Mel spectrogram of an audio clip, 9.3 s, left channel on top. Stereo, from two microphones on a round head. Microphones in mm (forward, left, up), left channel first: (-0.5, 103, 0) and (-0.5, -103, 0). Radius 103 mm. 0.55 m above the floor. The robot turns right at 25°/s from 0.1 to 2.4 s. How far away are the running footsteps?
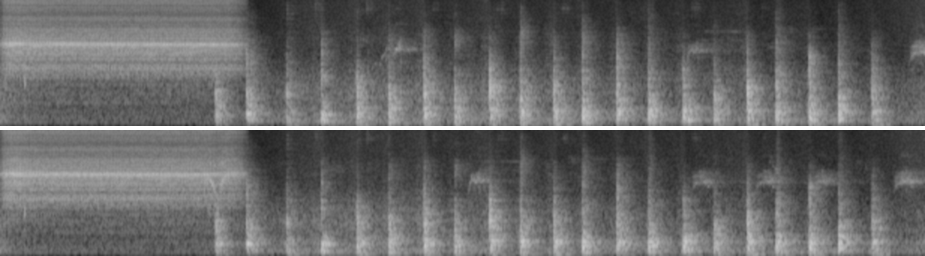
About 9.5 m.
